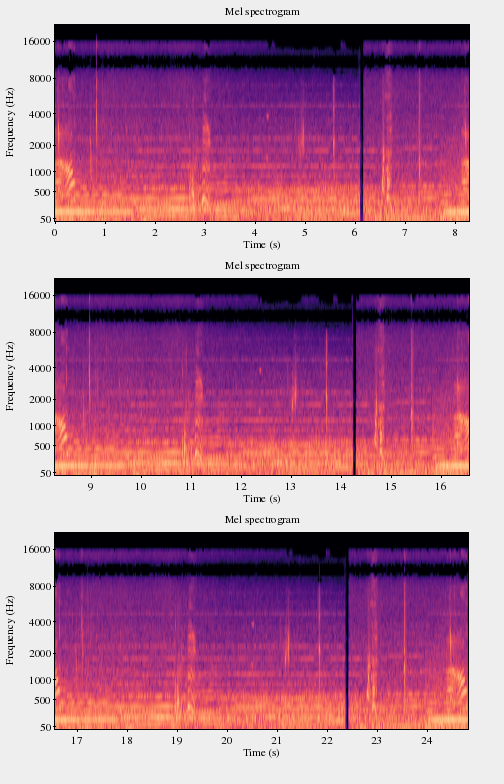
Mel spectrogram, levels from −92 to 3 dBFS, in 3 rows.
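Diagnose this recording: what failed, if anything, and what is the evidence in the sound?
Nothing in the recording stood out on listening as a failure at any stage of the chain.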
